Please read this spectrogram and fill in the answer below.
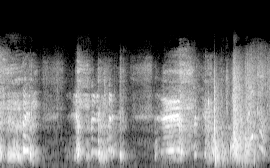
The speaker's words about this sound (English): Aidan Quinn is coughing away, acting like he has PCP pneumonia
